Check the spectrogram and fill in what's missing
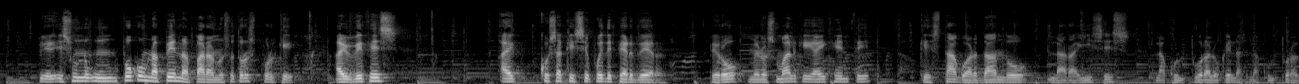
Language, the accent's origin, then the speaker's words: Spanish; Toliara, Atsimo-Andrefana, Madagascar; Yo soy del suroeste de Madagascar, en un pueblecito que se llama Tuliara. Ahí es un pueblo que vive más del mar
